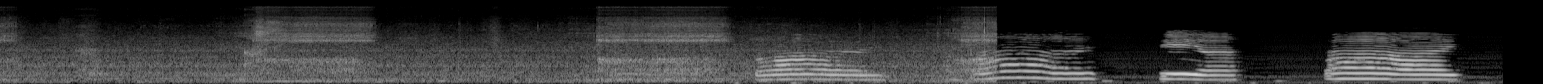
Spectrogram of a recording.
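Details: Rough snoring breaths from a sleeping father, then loud, tonal, whistling snore-like sounds that may be edited or exaggerated; snoring.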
